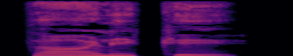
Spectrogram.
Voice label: "ತಳಿಕೆ", Kannada

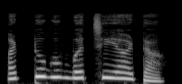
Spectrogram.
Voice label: "ಅಟ್ಟುಗುಬ್ಬಚ್ಚಿಯಾಟ", Kannada

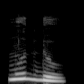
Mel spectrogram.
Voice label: "ಮುದ್ದ", Kannada

